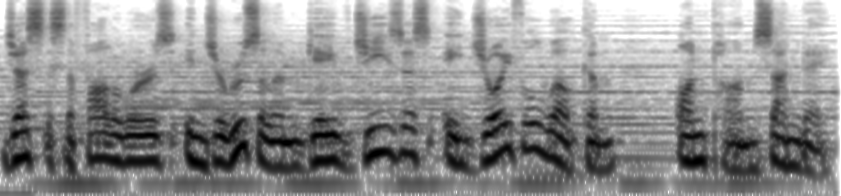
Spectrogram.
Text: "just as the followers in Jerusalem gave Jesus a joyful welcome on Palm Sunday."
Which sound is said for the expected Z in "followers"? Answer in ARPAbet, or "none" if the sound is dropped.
Z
